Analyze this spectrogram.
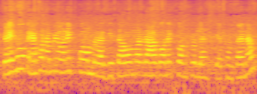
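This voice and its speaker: A woman hosts a live clothing sale in a high, rapid voice. She pushes each item with a chatty, repetitive pitch and mixes English phrases into her talk. A faint hum of the room sits under her voice. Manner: bantering with viewers' comments. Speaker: boutique owner hosting a live sale. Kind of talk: live-stream sales pitch.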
